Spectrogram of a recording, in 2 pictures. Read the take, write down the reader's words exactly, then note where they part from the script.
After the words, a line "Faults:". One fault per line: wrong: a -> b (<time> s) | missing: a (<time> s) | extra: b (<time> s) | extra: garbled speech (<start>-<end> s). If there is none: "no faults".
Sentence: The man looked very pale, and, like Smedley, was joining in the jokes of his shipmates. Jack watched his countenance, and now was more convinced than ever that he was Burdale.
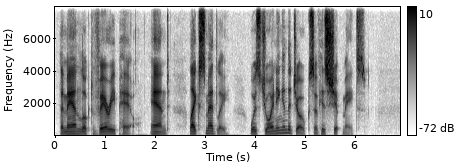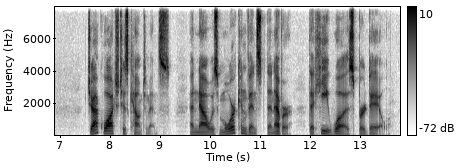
The man looked very pale, and, like Smedley, was joining in the jokes of his shipmates. Jack watched his countenance, and now was more convinced than ever that he was Burdale.
Faults:
no faults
